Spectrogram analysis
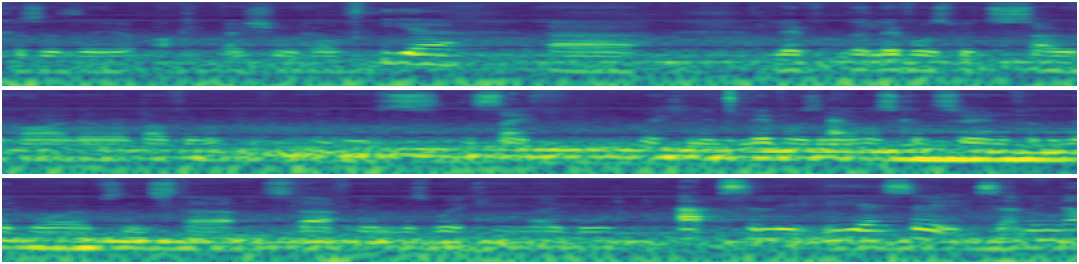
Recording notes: Highlights from the OA SIG Meeting Sydney. Apologies for the audio quality - we didn't have the usual microphones and had to record in a side room at the Sydney Convention centre at were unable to get away from the background elevator music.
